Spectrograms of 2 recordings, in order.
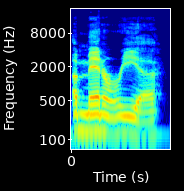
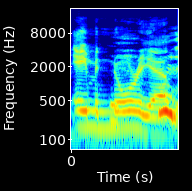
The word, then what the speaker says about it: Amenoria: I pronounced it wrong the first time, too. I thought it was Amenorrhea. Oh. But apparently it's pronounced like Amenoria, like, a menorah.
